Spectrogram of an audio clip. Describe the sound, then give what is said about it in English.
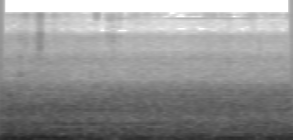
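A car drives into a town's city limits, producing a steady low rumble of engine and road noise that stays even throughout, with no distinct events. “I'm literally driving into the city limits of my sister's town.”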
